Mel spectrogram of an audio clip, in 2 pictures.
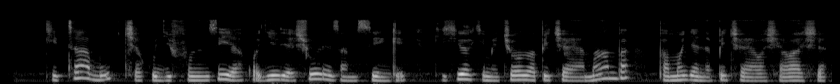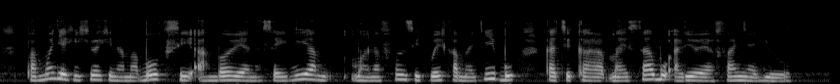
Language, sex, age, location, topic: Swahili, female, 18-24, Dar es Salaam, education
